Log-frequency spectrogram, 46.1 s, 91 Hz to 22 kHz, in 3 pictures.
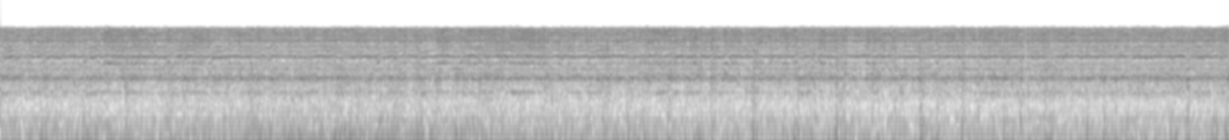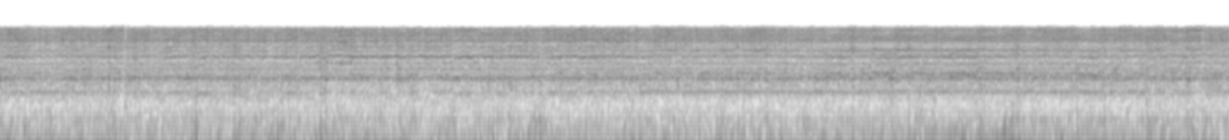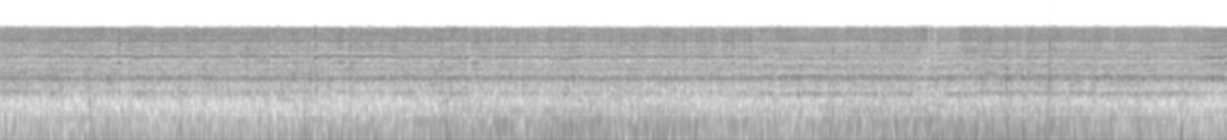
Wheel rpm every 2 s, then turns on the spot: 160, 160, 160, 160, 160, 160, 160, 160, 160, 160, 160, 160, 160, 150, 160, 160, 160, 160, 150, 160, 150, 150, 150.
none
